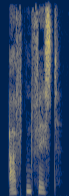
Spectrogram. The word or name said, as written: aftenfest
